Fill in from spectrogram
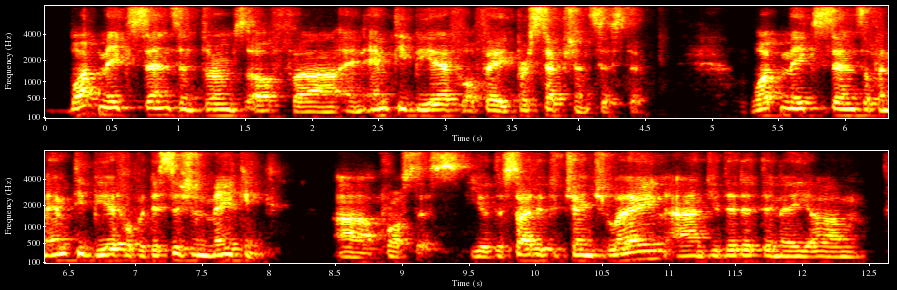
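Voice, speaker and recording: Audible room echo surrounds a man who speaks at a moderate pace with fairly even intonation. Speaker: remote guest. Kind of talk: interview answer. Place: office. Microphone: video call.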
